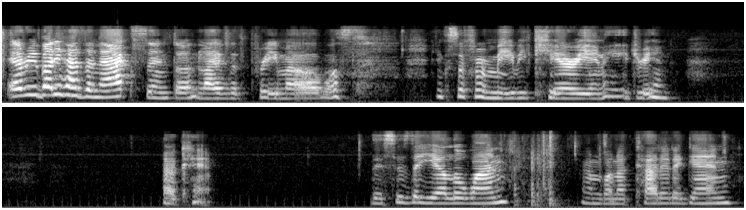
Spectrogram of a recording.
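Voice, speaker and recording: Working through a live craft demo, this woman from Venezuela speaks English with a Spanish accent and a distinct gravelly fry. Her pitch is medium and her pace moderate, with frequent pauses as she chats, thinks aloud, and responds to viewers' comments.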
